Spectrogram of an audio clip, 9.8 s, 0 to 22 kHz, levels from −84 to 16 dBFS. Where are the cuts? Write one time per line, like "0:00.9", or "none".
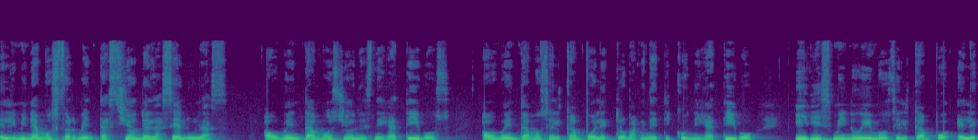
0:02.5
0:04.7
